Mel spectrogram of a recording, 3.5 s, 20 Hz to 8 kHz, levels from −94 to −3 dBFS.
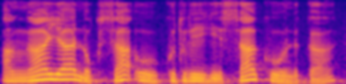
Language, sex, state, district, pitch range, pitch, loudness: Garo, male, Meghalaya, South Garo Hills, 120-150 Hz, 130 Hz, -17 LUFS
